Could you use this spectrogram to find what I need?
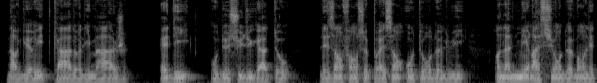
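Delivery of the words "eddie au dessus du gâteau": usual speaking voice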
